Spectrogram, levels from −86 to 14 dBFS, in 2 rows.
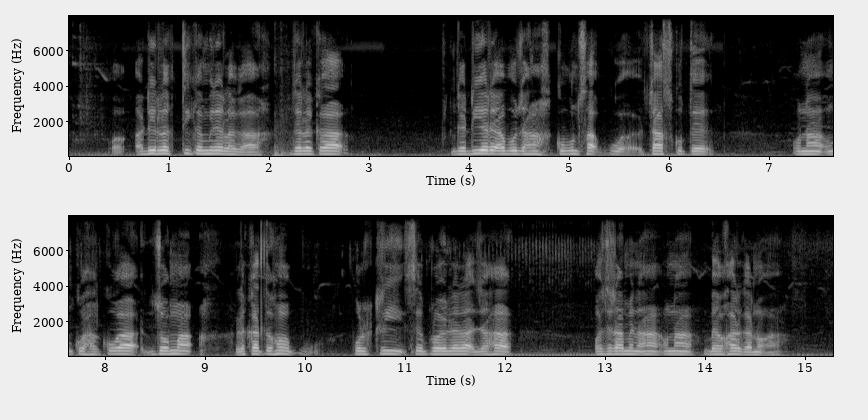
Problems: none marked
